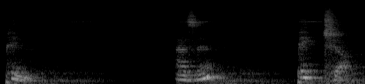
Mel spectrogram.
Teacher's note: this is a bilabial plosive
